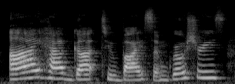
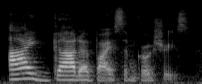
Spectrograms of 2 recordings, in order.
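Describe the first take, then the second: First: Every word is said fully and clearly. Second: 'Have' is dropped and 'got to' becomes 'gotta'.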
